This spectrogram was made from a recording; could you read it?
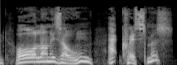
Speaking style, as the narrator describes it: choked Hagrid

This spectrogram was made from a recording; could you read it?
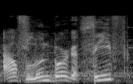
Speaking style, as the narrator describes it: Frank exclaimed

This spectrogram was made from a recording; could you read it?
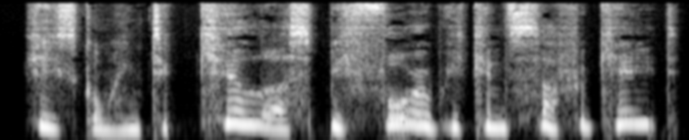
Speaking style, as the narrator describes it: Sari wailed

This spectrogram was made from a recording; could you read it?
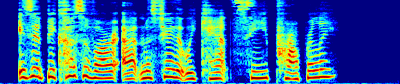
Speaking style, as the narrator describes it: She asked anxiously

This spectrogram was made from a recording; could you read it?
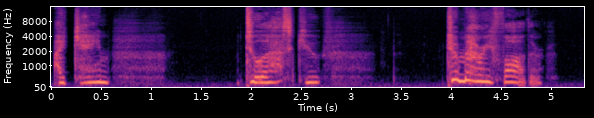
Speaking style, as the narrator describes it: she gasped

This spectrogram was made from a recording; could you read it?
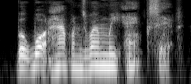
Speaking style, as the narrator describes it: Klaus whispered back

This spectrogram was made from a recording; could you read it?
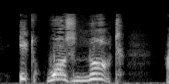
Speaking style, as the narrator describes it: cried

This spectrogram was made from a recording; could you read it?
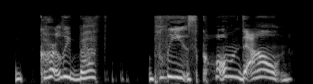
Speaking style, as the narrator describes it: Sabrina urged, but her voice came out choked and frightened

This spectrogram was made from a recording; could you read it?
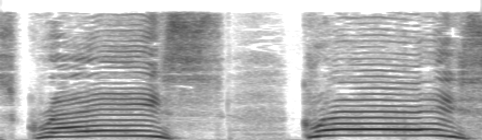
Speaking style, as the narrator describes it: she screamed

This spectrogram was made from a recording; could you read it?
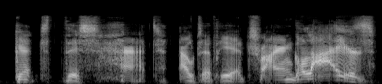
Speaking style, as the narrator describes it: Count Olaf snarled

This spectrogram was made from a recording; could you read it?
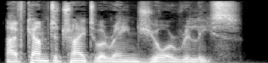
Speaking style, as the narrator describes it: said Carr, and in a very calm voice

